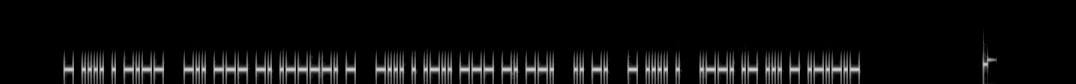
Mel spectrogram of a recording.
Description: Morse code, heard as a keyed tone, about 40 wpm, 700 Hz. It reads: THEY DON'T BELONG IN THE PAST.
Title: A Sound Of Thunder 40wpm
